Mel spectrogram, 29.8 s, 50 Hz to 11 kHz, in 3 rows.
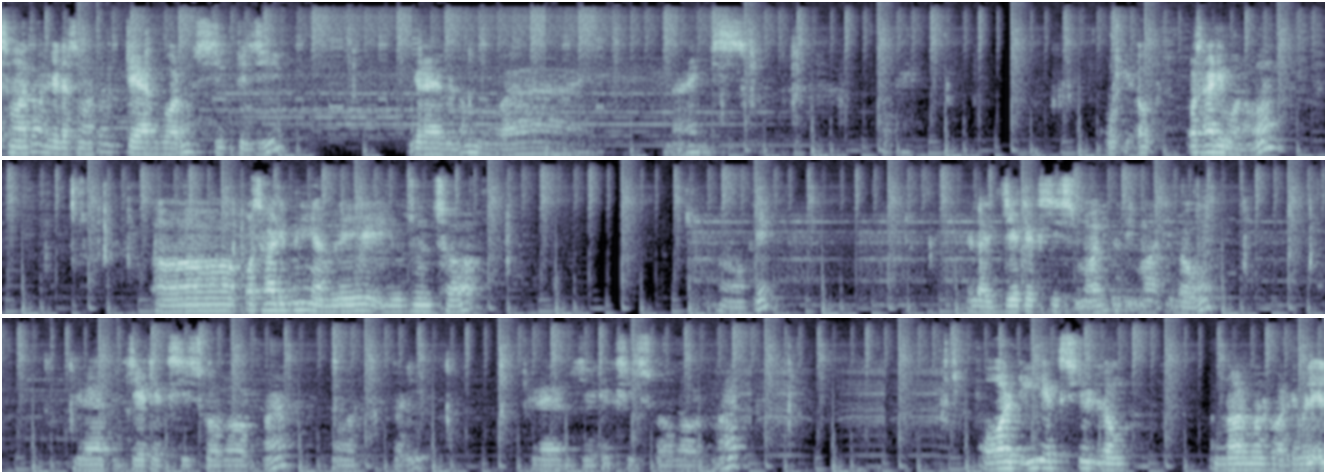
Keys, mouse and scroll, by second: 0.1 shift+click, 0.5 Tab, 1.0 shift+z, 1.7 click, 2.8 g, 5.1 Tab, 5.6 shift+z, 6.0 Tab, 6.3 click, 6.6 middle drag, 7.5 ctrl+s, 8.0 middle drag, 8.3 shift+middle click, 8.7 middle click, 9.0 middle click, 9.3 shift+middle click, 9.9 shift+middle click, 11.1 Tab, 11.1 middle click, 11.7 click, 11.7 3, 12.7 2, 13.3 alt+click, 13.9 click, 14.7 middle click, 15.2 middle click, 16.2 ctrl+click, 16.5 middle click, 17.0 g, 19.2 3, 19.5 1, 20.1 g, 22.3 ctrl+z, 23.3 g, 25.4 3, 25.6 click, 26.6 middle click, 27.2 alt+e.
